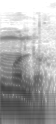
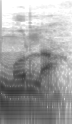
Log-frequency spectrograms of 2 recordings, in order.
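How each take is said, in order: First: মুলু said with both vowels rounded u; rural vowel shift. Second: Said in the usual way. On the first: Shown as a demonstration. Teacher shows how villagers say mula. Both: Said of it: "মুলাটাকে যদি একটু change করি".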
